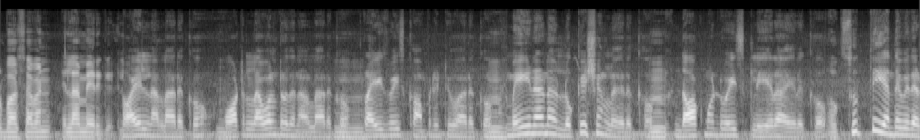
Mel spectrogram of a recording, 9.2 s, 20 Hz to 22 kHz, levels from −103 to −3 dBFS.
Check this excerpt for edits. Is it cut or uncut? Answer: cut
